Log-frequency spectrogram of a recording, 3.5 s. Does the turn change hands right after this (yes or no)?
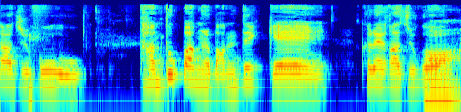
no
